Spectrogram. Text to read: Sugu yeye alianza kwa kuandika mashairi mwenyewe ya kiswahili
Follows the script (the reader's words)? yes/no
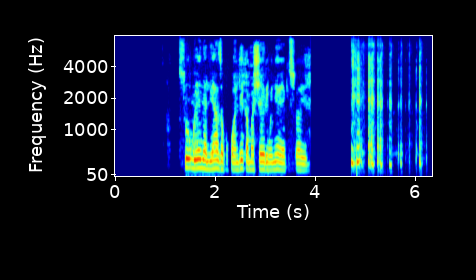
yes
